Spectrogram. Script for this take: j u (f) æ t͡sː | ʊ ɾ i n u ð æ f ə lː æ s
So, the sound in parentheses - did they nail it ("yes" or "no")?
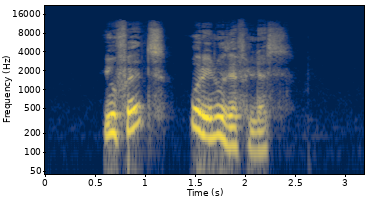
yes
